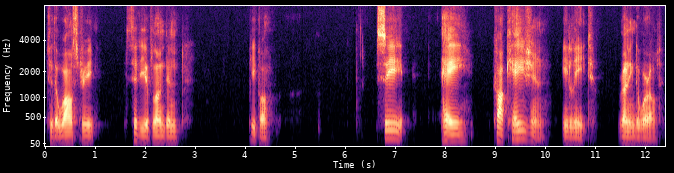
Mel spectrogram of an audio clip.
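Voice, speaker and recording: A man with a very low, deep voice talks through a long solo monologue as host of his own show. He wanders from point to point, circling back with restarts and asides. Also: expressive, drawn-out words, pauses often. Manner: rambling, with many restarts and asides. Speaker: podcast host. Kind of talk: casual monologue.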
